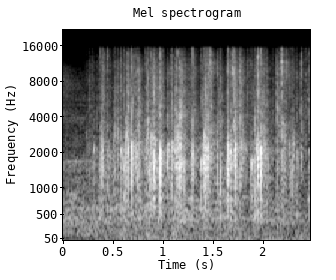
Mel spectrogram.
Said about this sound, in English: Thank you very much for that entirely undeserved uh, applause.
